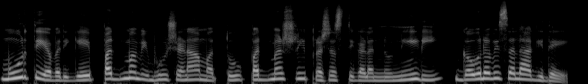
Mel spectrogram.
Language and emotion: Kannada, neutral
